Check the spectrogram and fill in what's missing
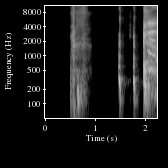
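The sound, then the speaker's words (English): A series of coughs, fairly loud: one harsh drawn-out cough, then two short sharp ones, and a final rougher, longer hack. No talking. “I'm going to go cough.”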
